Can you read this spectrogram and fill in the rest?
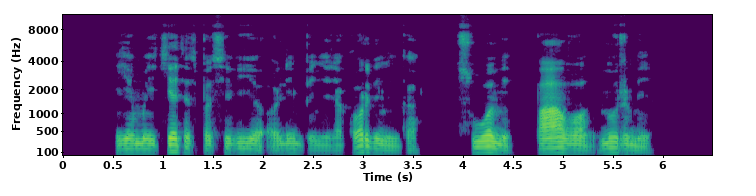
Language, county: Lithuanian, Vilnius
